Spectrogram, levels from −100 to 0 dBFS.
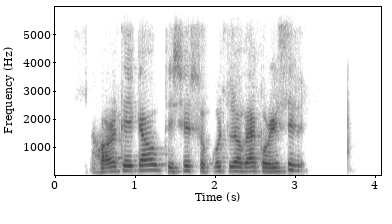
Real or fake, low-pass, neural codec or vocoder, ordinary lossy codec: fake; 5.4 kHz; codec, 24 kHz, 0.9 kbps, WavTokenizer, medium speech release version 2; Opus, 32 kbps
